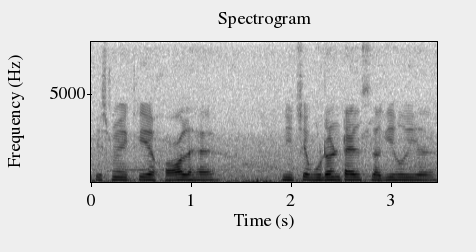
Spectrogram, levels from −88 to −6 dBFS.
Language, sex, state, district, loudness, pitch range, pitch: Hindi, male, Chhattisgarh, Raipur, -15 LUFS, 145-155 Hz, 150 Hz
